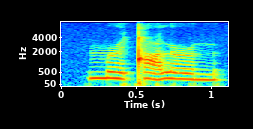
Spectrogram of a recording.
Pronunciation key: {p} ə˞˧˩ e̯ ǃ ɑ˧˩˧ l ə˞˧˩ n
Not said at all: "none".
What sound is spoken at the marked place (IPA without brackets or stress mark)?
m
